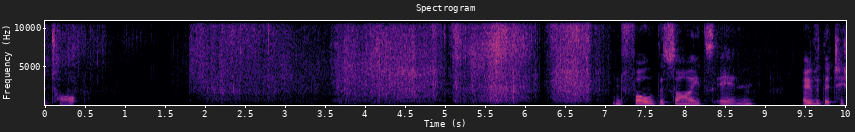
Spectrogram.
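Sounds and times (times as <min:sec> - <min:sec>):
tissue paper rustling and crinkling: 0:00.0 - 0:07.1.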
